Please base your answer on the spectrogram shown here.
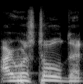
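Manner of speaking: harsh, gravelly, raspy voice, loud and high. Trying a conspiracy theory bit: bad gravelly Alex Jones voice. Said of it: "mostly just do a gravelly voice for him".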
